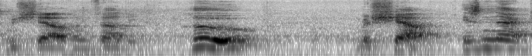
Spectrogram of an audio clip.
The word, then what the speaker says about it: Michel Van Veld: I've been pronouncing your name incorrectly. So it's Michel Van Veld.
